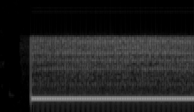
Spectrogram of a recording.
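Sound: telephone dial tone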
